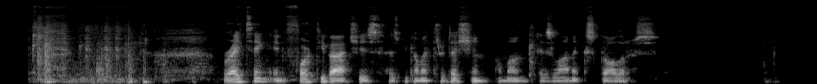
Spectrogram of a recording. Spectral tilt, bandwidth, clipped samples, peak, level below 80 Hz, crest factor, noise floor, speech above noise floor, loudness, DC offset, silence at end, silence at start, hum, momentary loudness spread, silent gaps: -5 dB/octave; 16.5 kHz; under 0.1%; -6 dBFS; -62 dBFS; 24 dB; -84 dBFS; 56 dB; -29 LUFS; under 0.1%; 0.5 s; 0.3 s; none; 15 LU; none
